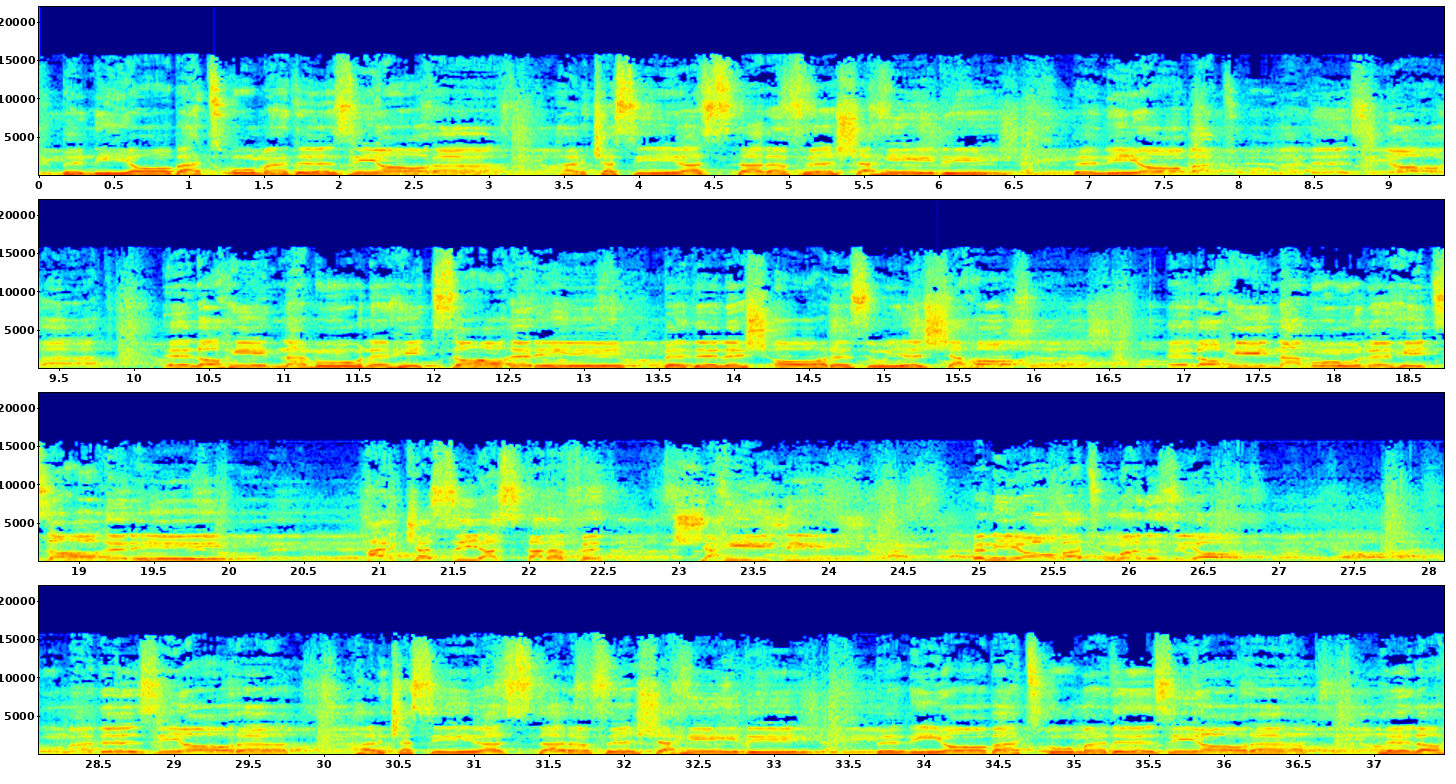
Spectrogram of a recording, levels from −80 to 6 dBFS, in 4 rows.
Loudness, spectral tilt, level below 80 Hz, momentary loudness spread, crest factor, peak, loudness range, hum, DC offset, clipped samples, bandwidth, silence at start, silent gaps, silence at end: -12 LUFS; -3 dB/octave; -50 dBFS; 7 LU; 12 dB; 0 dBFS; 3 LU; none; under 0.1%; under 0.1%; 16.5 kHz; 0 s; none; 0 s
